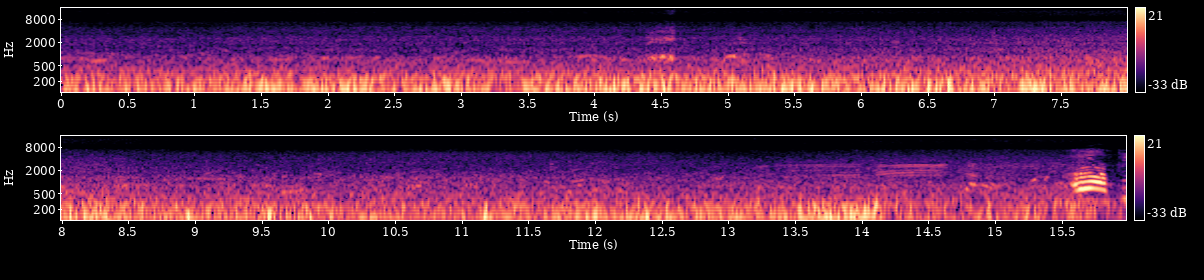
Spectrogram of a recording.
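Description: Sea surf on the shore at Puri, a continuous broad wash of breaking waves mixed with wind buffeting the microphone, steady and fairly loud, with a brief voice near the end.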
